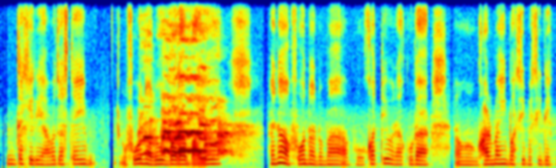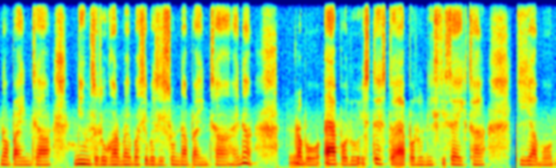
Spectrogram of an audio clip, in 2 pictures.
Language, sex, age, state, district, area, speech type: Nepali, female, 30-45, West Bengal, Darjeeling, rural, spontaneous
